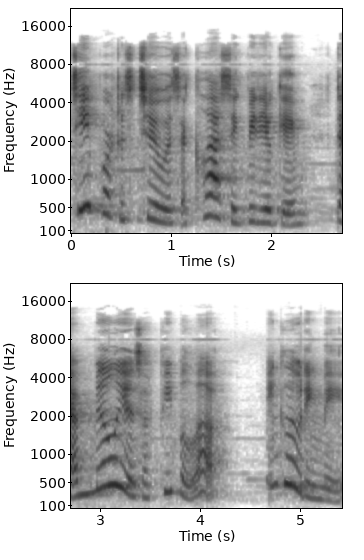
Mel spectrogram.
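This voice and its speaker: Over music in the background, a woman speaks at a moderate pace in a high voice with very wide pitch swings. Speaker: gaming commentator. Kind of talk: video game commentary.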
